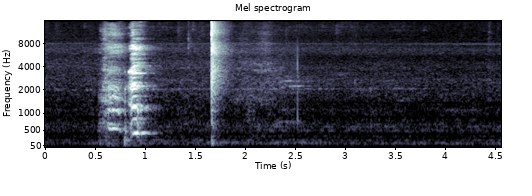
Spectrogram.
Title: vikkal video /part-2 / #hiccups treatment video 2nd part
